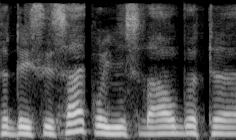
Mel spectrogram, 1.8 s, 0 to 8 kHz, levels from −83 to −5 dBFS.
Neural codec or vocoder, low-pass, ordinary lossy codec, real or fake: codec, 44.1 kHz, 1.7 kbps, Pupu-Codec; 7.2 kHz; AAC, 32 kbps; fake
